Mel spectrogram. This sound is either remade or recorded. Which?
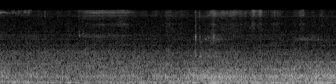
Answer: recorded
